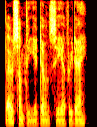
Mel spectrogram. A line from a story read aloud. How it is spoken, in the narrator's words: Wade muttered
